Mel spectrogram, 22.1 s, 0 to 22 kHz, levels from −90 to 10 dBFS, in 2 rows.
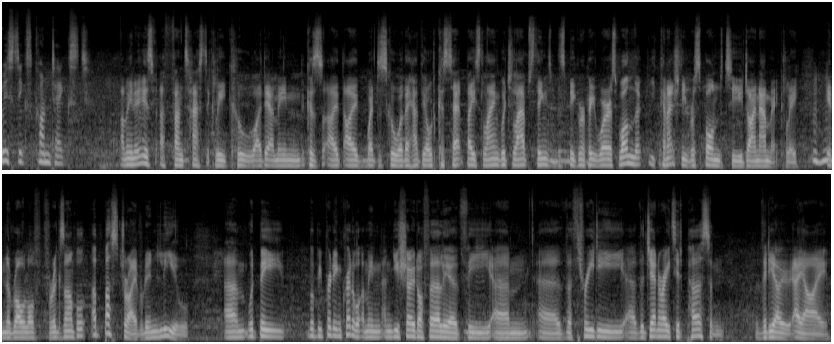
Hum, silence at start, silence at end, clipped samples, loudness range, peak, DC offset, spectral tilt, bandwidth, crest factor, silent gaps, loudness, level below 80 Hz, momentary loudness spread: none; 0 s; 0 s; under 0.1%; 2 LU; -10 dBFS; under 0.1%; -5.5 dB/octave; 15 kHz; 18 dB; none; -28 LUFS; -64 dBFS; 8 LU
